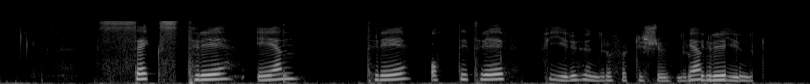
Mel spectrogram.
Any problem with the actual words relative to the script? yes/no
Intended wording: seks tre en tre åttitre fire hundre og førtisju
yes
